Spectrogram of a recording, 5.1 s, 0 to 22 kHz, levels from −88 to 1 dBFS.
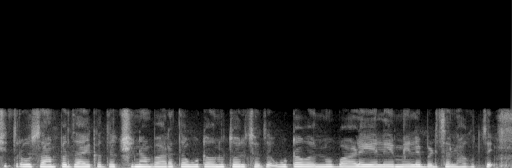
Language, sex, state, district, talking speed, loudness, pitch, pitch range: Kannada, female, Karnataka, Bangalore, 130 wpm, -12 LUFS, 235 Hz, 230-240 Hz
